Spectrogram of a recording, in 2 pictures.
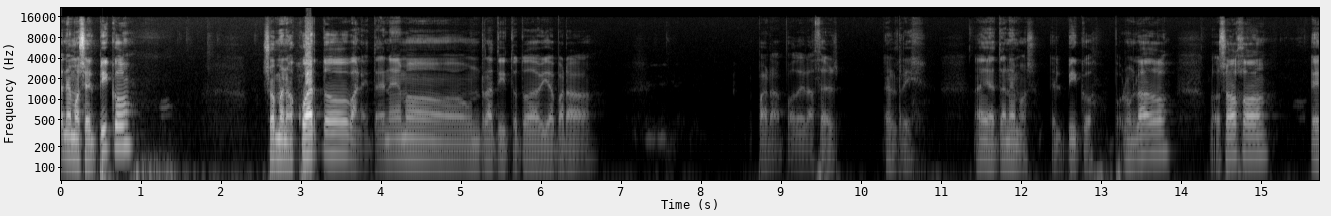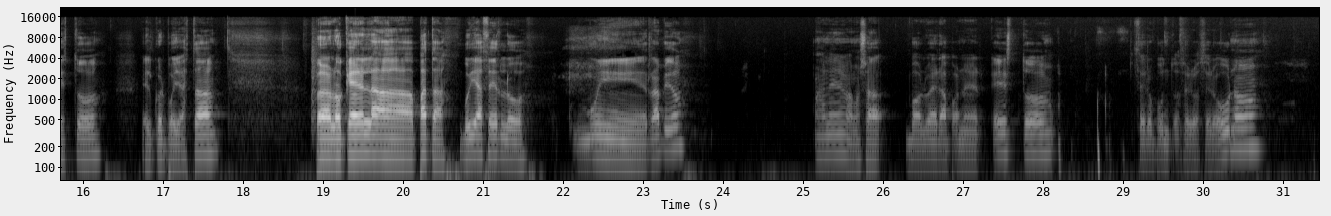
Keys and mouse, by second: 0.1 n, 1.1 click, 1.5 n, 1.9 click, 5.3 Tab, 6.0 right click, 7.4 g, 9.4 m, 11.1 right click, 22.4 shift+s, 23.8-24.8 middle drag, 24.8-26.8 drag, 26.6-29.7 right drag, 27.7-29.7 drag, 29.7 KP_0, 31.2 middle click.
